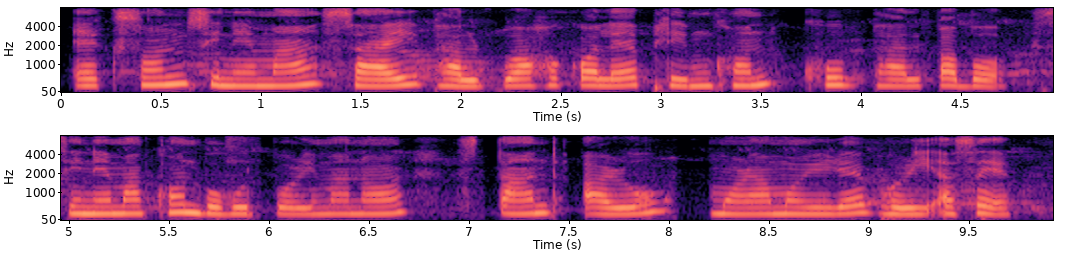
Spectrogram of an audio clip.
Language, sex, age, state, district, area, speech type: Assamese, female, 18-30, Assam, Jorhat, urban, read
